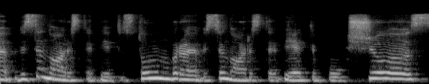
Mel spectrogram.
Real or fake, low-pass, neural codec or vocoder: real; 10.8 kHz; none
